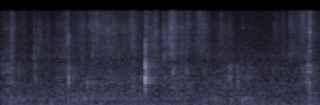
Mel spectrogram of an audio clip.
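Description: Faint rustling and crinkling of paper being folded and creased by hand, with scattered soft clicks and a sharper crackle just under two seconds in.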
